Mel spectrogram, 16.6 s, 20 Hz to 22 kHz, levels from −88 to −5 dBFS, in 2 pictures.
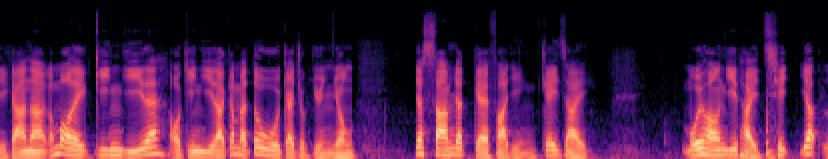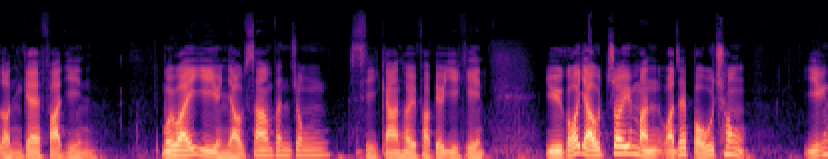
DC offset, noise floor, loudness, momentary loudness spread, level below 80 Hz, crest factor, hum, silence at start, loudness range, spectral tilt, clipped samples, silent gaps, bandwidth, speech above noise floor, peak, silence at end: under 0.1%; -55 dBFS; -19 LUFS; 12 LU; -50 dBFS; 18 dB; none; 0 s; 4 LU; -7.5 dB/octave; under 0.1%; none; 12 kHz; 37 dB; 0 dBFS; 0 s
